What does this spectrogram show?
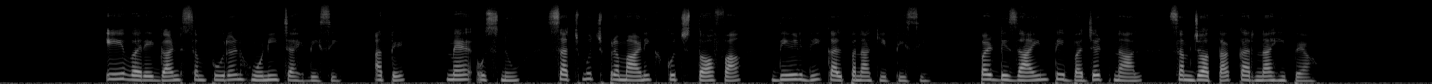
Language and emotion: Punjabi, sad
